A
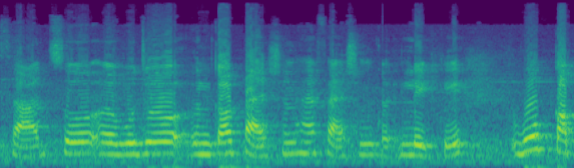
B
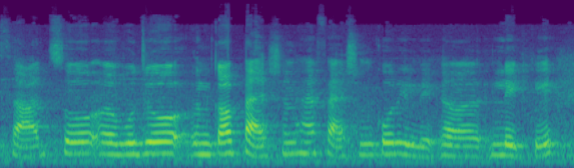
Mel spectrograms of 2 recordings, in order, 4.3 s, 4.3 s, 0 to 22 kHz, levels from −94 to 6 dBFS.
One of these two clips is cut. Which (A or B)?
A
